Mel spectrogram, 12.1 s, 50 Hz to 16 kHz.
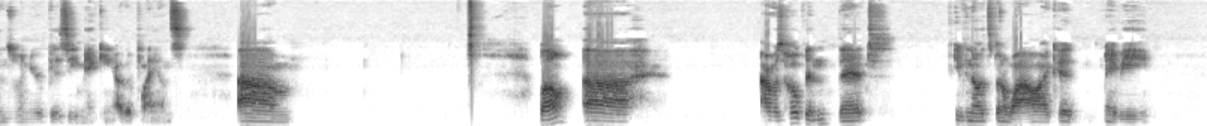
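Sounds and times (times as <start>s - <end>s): mouth click: 4.7s - 5.0s.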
